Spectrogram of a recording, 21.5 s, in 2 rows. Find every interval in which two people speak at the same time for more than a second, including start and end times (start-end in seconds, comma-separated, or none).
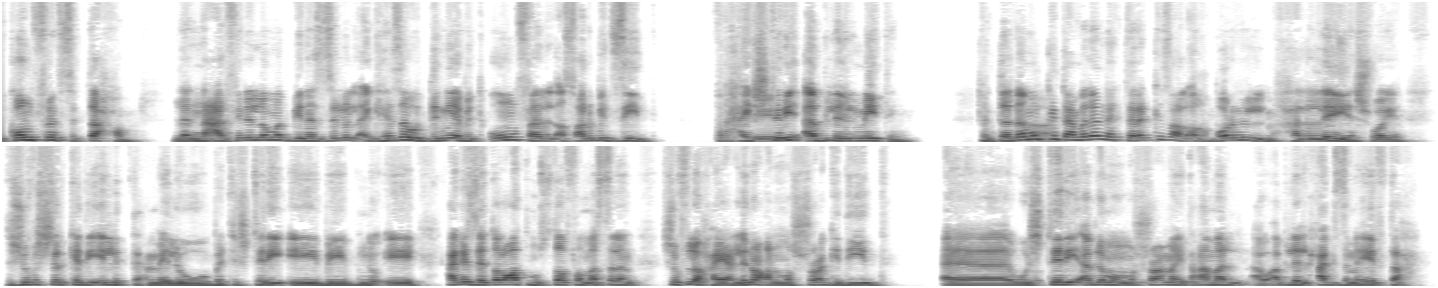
18.6-19.8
